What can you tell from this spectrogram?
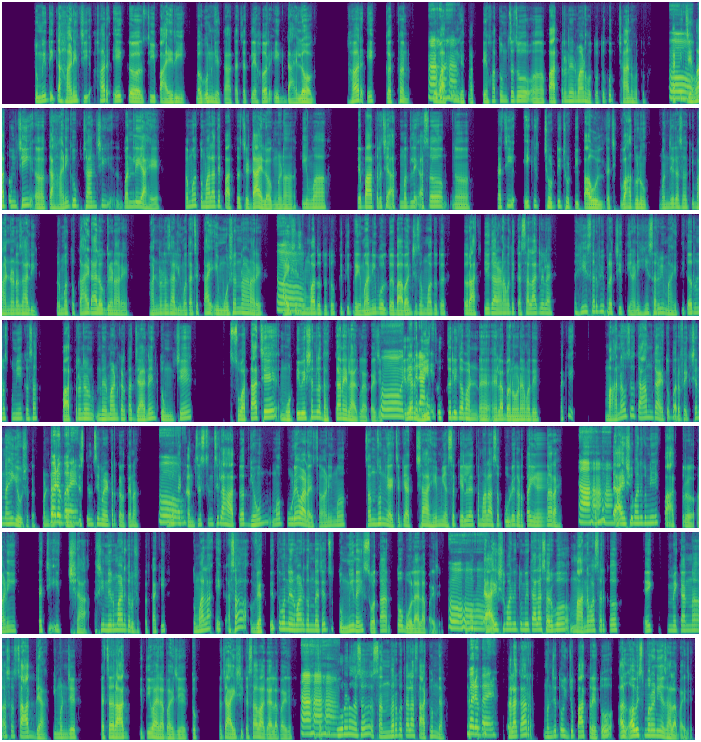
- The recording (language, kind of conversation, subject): Marathi, podcast, पात्र तयार करताना सर्वात आधी तुमच्या मनात कोणता विचार येतो?
- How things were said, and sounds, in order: in English: "इमोशन"; in English: "कन्सिस्टन्सी"; in English: "कन्सिस्टन्सीला"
